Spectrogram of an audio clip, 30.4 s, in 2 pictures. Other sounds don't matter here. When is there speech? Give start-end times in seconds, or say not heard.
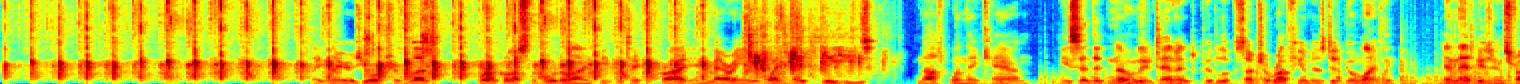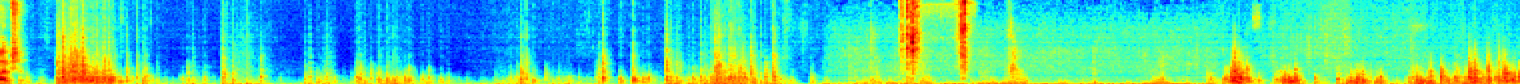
3.1-15.4.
